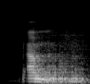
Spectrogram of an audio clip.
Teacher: Ketika asalnya dibaca yastanbi'unak, tapi karena bertemu dengan ba, maka nunnya diganti menjadi mim. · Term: iklab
